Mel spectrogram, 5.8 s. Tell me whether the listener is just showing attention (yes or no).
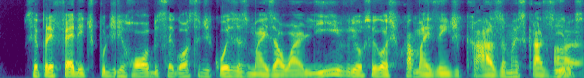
no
